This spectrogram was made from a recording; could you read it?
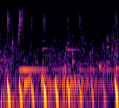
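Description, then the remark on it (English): Water pours steadily into a container, with rapid bubbling, gurgling bursts and a faint rising ring as it fills, moderately quiet. “Water.”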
